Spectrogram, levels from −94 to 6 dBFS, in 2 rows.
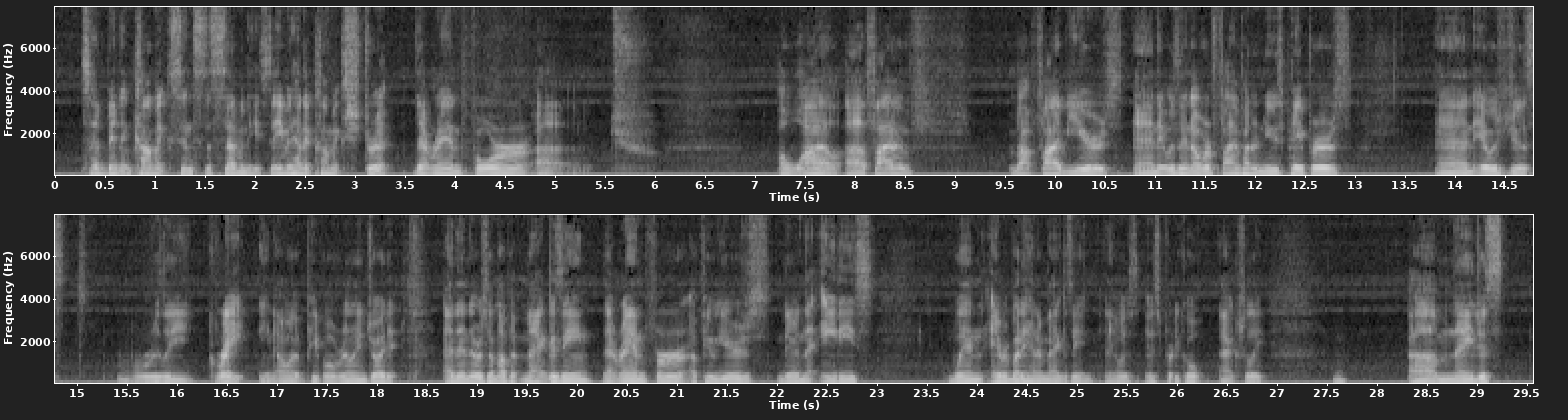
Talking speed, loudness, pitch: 150 wpm, -22 LUFS, 95 Hz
